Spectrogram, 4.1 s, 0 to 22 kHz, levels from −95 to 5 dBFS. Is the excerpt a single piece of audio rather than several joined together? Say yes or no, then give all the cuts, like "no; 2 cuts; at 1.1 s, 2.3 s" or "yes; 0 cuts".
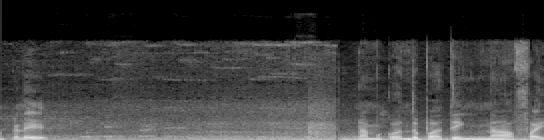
no; 1 cut; at 2.5 s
